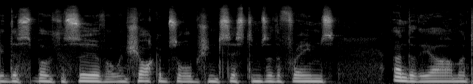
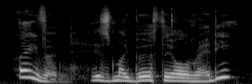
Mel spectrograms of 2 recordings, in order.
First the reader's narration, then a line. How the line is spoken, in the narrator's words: Sasha chuckled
